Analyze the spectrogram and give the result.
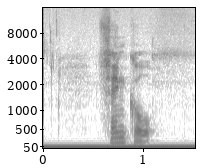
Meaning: fennel (Foeniculum vulgare)
- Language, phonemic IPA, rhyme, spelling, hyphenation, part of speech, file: Dutch, /ˈvɛŋ.kəl/, -ɛŋkəl, venkel, ven‧kel, noun, Nl-venkel.ogg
